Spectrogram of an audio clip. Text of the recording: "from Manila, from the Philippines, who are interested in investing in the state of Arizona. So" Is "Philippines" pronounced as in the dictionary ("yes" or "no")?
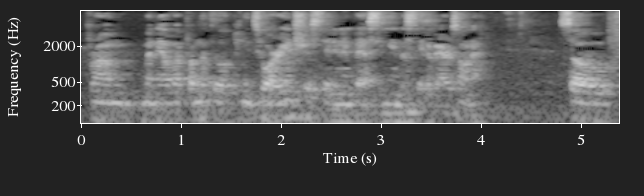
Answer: yes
